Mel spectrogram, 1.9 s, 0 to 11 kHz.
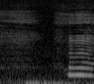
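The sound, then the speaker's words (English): A big yawn: breathy noise at first, then a steady, fairly loud voiced drone with a held pitch that lasts to the end. “Big yawn. It's 1:30. It's a big yawn.”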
